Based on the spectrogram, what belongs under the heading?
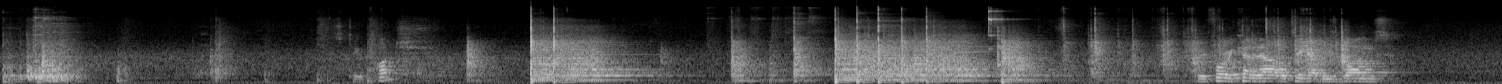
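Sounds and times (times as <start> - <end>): hammer striking metal punch: 4.7 - 10.7
hollow metal drum ringing: 5.3 - 6.8, 8.3 - 10.6.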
